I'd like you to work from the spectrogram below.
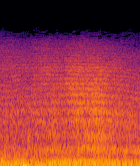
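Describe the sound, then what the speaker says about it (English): An airplane passing overhead, a steady loud engine roar filling the whole short stretch with no other sound. "wait for that plane"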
